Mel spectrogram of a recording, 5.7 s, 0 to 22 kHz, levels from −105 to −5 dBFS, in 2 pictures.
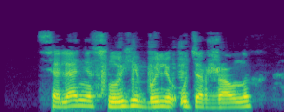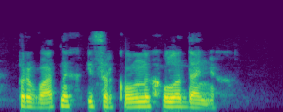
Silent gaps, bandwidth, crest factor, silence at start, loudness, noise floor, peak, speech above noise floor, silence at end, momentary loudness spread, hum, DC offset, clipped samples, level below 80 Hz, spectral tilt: none; 7.8 kHz; 14 dB; 0.45 s; -15 LUFS; -71 dBFS; -2 dBFS; 57 dB; 0.7 s; 7 LU; none; under 0.1%; under 0.1%; -56 dBFS; -7.5 dB/octave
